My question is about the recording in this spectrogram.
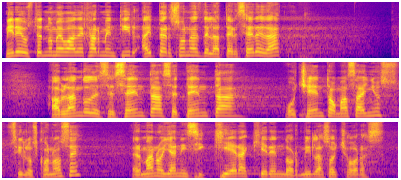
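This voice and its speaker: A pastor preaches with a high, ringing and bright voice, pressing hard and confronting his listeners. He keeps drawing answers from the congregation, and his words carry a long reverb through a church hall. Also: moderate pace. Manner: emphatic, confrontational preaching with call-and-response to the congregation. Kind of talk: sermon. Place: church sanctuary.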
